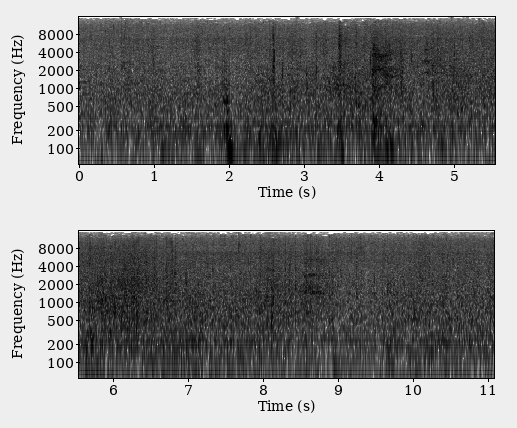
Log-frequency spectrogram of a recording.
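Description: Steady heavy rain in The Last of Us Part II, a dense continuous hiss of downpour across the whole stretch with faint low rumbles of thunder rolling beneath and no talking.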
